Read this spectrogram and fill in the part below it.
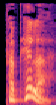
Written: papilla

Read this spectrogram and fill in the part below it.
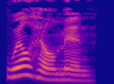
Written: wilhelmine

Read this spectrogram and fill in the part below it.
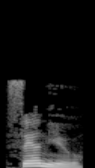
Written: sanyu

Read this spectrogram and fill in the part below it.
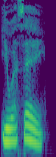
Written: usa

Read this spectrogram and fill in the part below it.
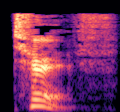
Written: turf

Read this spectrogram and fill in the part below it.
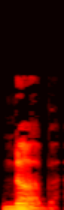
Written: nub

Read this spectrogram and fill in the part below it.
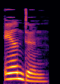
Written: andon

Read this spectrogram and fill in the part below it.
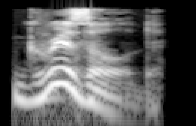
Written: grizzled

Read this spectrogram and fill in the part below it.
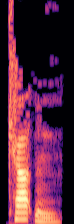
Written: caton

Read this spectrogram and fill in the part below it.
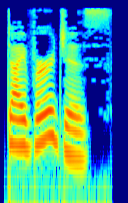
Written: diverges

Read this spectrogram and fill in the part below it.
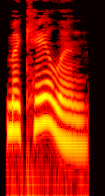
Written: makaylyn

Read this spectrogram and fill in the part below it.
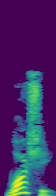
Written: washy

